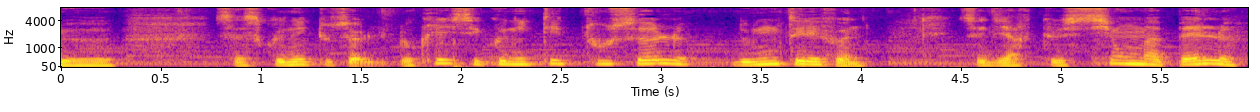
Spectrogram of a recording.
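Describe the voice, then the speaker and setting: A man with a mellow, medium-pitched voice hosts a motorcycle gear review channel and demonstrates a product hands-on at home. Indoors, he explains things in an informal, conversational way.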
